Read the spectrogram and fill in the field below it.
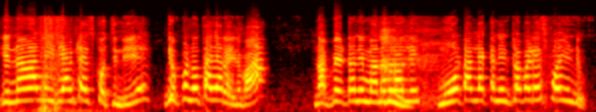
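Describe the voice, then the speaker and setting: A fierce older grandmother rattles off complaints in a piercing, very high voice. She talks fast and bright in a film scene. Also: slight background noise. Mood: scolding. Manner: sharp scolding tirade. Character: scolding grandmother, bitter about her son-in-law. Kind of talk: film dialogue.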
